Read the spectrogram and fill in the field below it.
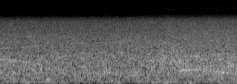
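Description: Sea waves wash onto a beach at Ras El Bar with a constant loud rush of surf and spray, close by and filling the whole stretch, with no voices heard.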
